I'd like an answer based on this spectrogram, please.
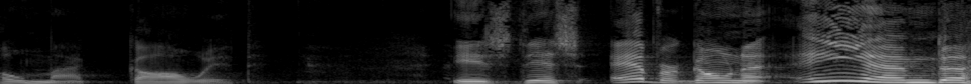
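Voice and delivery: very loud, very slow, high little country drawl. Retelling a man's remark at the end of a service, little country voice. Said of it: "he had that little country voice".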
